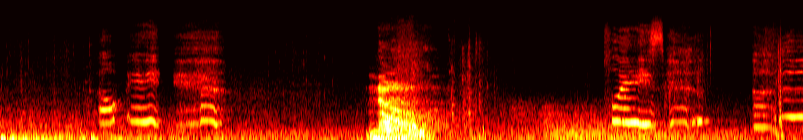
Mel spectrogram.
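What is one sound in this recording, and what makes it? A wounded man calls out weakly for help, close by.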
